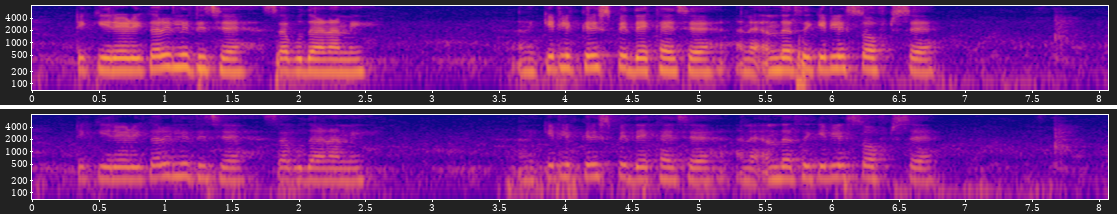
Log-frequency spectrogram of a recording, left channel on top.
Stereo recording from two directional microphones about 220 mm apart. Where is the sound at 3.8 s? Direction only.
35° left (ahead or behind).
